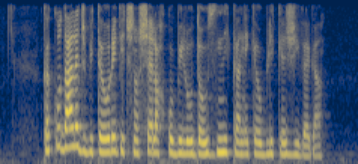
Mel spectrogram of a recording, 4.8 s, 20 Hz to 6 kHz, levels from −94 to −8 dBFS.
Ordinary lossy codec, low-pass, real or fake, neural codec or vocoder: none; 5.4 kHz; real; none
